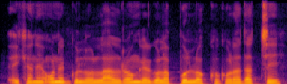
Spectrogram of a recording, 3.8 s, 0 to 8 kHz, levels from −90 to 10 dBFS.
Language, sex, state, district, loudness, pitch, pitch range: Bengali, male, West Bengal, Alipurduar, -15 LUFS, 130 Hz, 125-140 Hz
